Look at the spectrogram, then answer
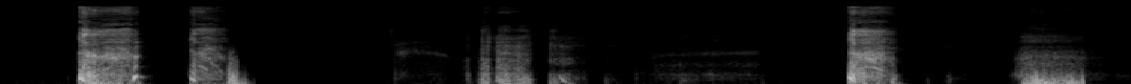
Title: Cold has got worse , non stop sneezing and blowing with coughing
